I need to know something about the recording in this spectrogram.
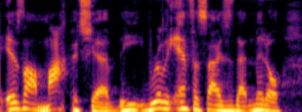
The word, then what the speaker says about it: Makhachev: Now, you know in your head that it's just emphasizing the second syllable. Sure. But people just want to go Makhachev, right? Right. And it's Makhachev, right? Makhachev. There it is. So just hit that second syllable.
